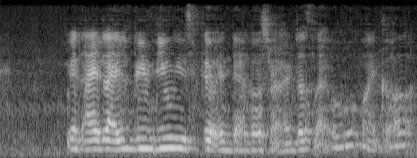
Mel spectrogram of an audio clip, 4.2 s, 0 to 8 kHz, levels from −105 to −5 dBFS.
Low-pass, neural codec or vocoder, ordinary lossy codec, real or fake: 7.2 kHz; codec, 16 kHz, 4 kbps, FunCodec, trained on Chinese and English, 50 frames a second; none; fake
